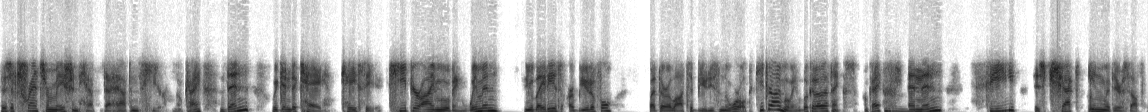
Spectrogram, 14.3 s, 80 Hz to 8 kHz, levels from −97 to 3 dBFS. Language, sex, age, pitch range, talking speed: English, male, 30-49, 120-175 Hz, 205 wpm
